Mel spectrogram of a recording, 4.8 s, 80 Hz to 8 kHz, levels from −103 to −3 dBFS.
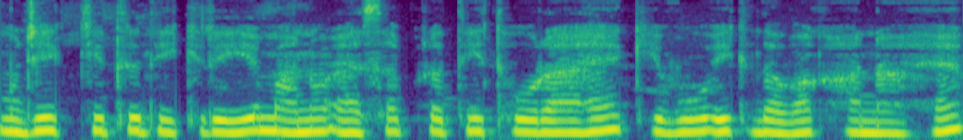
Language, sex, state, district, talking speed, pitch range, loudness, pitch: Hindi, female, Uttar Pradesh, Hamirpur, 200 wpm, 205-220 Hz, -15 LUFS, 215 Hz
